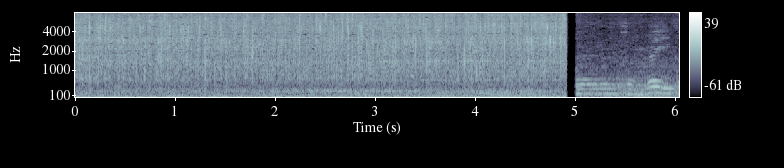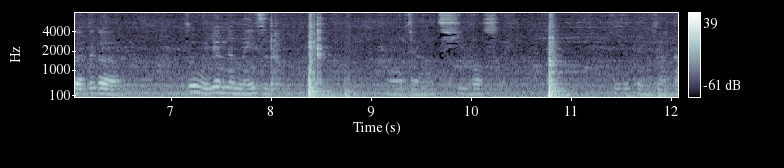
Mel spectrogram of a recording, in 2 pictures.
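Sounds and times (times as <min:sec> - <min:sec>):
chicken wings sizzling in a pan: 0:00.0 - 0:05.0.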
